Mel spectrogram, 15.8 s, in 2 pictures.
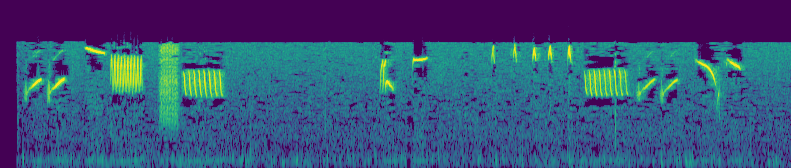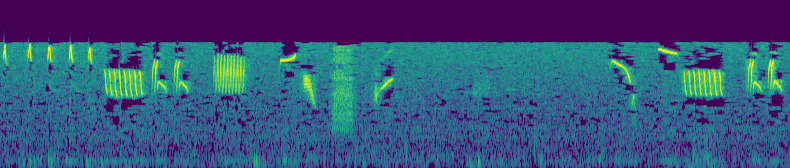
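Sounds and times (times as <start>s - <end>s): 
lark sparrow singing slurred whistles, buzzy phrases and trills: 0.2s - 2.3s, 3.8s - 12.0s, 14.0s - 15.7s.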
